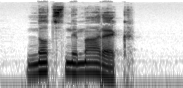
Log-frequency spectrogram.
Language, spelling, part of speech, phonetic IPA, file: Polish, nocny marek, noun, [ˈnɔt͡snɨ ˈmarɛk], Pl-nocny marek.ogg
